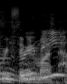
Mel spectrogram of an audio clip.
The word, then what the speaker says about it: RWBY: Because Cinder from Ruby, so that's spelled RWBY, just in case people in chat don't know where you're coming from, what but show to I'm be referencing.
